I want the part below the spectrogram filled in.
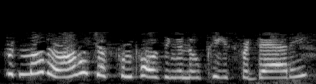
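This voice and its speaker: A woman's voice: very high voice, lively intonation, fairly quick, no room sound. A woman playing a possessive young daughter who feigns sweet innocence, in old-time radio drama style. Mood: tearful, clinging. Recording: tinny old radio recording.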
